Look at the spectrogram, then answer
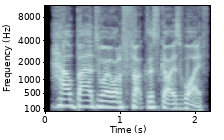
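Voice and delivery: plain

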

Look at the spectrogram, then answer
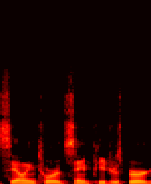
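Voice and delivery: ordinary talk

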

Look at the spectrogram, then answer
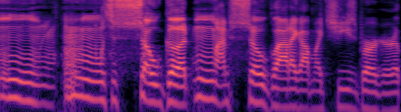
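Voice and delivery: high, slow, drawn-out taunting mms, savoring gloat. Retelling a video where one man taunts another: imitating someone mocking while eating. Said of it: "totally making fun of the dude".

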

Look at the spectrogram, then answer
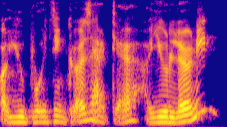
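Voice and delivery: cartoon reptile character voice. Showing off impressions to the others, doing Leo the iguana voice. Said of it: "I could do Leo from the movie Leo".

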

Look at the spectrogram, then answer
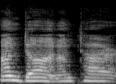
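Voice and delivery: acted exhausted, worn-out, giving-up tired kid voice. Retelling what kids say after trick-or-treating a few blocks: imitating tired kids on Halloween. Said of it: "heard kids play out on Halloween".

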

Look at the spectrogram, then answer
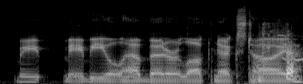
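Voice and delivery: put-on processed raspy-smoker grandpa voice. Recapping an episode, the speaker quotes Copter as the Renegades retreat: Copter voice. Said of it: "That is like digitalized chain-smoking grandpa".

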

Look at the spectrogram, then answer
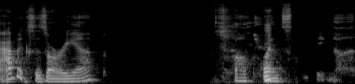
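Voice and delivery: hushed voice. In character, telling another character someone is still sleeping: whispering. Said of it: "That's why I'm whispering".

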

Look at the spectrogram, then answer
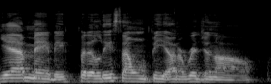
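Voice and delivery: put-on low, soft Boston-accented delivery.

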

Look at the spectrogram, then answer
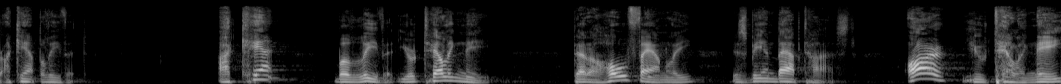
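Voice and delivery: high-pitched, loud whisper. Retelling a sister's questions during a service: imitating a high loud whisper. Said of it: "speaking in a high, loud whisper".

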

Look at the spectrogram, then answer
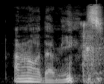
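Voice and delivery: ordinary talk

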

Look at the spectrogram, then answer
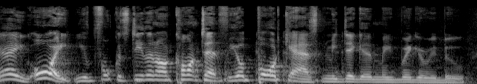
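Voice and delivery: loud, high-pitched, aggrieved complaining tone. Joking that the BBC will contact them about stolen content: imitating the BBC complaining. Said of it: "B B C will contact us and be like".

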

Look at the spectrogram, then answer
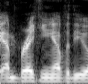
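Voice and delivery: ordinary talk

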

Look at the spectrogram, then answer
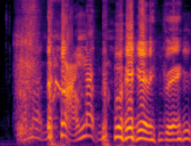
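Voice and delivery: high, loud, laughing, giggling delivery.

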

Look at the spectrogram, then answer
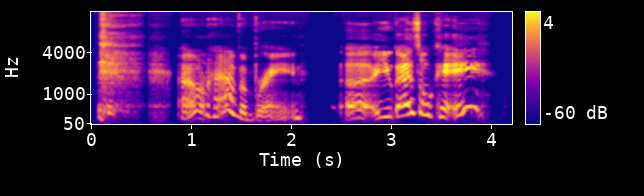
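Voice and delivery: put-on swooping, sing-song country accent with the pitch swinging around. Voicing Jim as he slowly wakes up, in his new country accent. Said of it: "his new country accent".

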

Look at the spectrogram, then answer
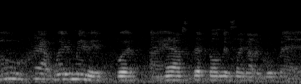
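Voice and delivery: usual speaking voice

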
